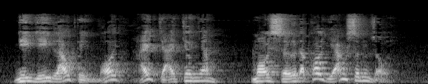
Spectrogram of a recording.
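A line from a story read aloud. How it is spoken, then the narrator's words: Loud urgent shout. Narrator (Vietnamese): Chí Tôn quát to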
